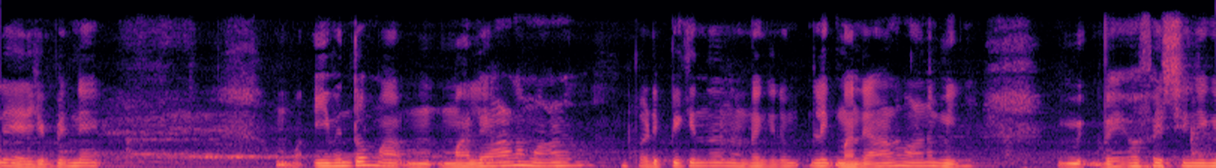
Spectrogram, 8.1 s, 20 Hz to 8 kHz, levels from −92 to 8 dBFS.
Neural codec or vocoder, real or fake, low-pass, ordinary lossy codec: none; real; 7.2 kHz; none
